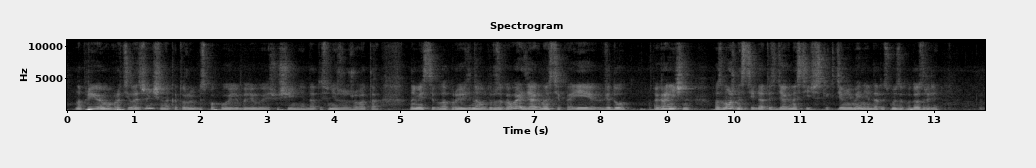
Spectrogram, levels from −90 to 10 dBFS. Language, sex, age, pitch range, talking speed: Russian, male, 20-39, 115-140 Hz, 150 wpm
